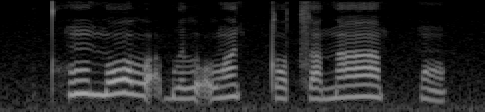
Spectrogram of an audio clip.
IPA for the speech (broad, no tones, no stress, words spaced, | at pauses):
t̪ʰõ n̪ɔlˠa̰ bəlo̰lˠɛ̃tːɔ t͡san̪ãːpːɔ̃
